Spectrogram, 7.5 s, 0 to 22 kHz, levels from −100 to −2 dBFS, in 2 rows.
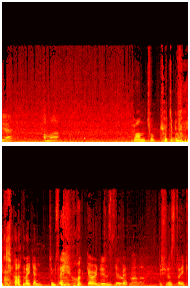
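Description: At 1.63 to 1.67 s a brief glitch interrupts the sound and the audio jumps ahead. The likely cause is a broken MP3 bit reservoir: after a cut, frames of about 26.1 ms reached back for borrowed data and decoded bytes from the wrong frame.

At 4.35 s compressed frames were skipped. Around five frames, roughly 150 ms of audio, never played, so the sound leaps forward with a brief, smeared blip rather than a click. The waveform shows a short smeared join, and the spectrogram shows a thin vertical blur.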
